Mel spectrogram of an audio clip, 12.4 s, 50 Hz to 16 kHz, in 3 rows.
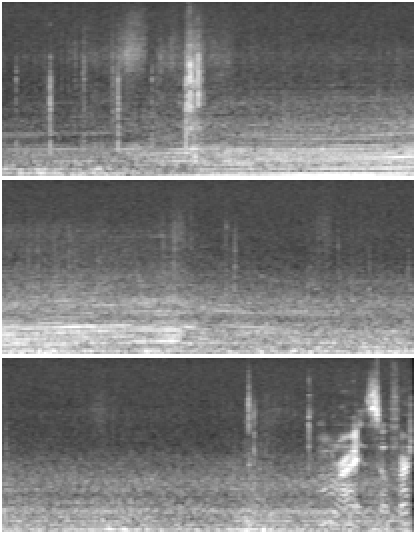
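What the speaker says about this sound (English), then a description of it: "So first taking off in the 2019 Mazda 3, you can definitely tell that extra power right off the bat." A 2019 Mazda 3 sedan pulls away from a stop, its engine note rising in pitch and loudness over the first few seconds before settling into a steady cabin hum. Someone talks over it throughout.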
